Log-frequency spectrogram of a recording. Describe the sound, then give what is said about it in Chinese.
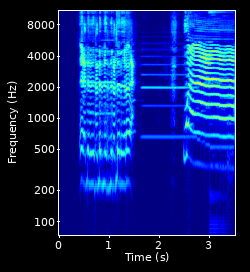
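A little boy, the narrator's younger brother, cries in two loud, drawn-out wails separated by a brief steady tone, the second wail sliding downward in pitch. “弟弟哭了。”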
